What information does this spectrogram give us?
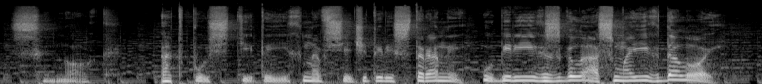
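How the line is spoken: Frightened strained whisper. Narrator (Russian): У перепуганного мусы голос пропал, но он выдавил из себя шепотом

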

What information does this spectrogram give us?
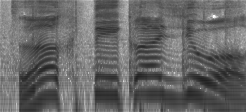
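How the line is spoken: Roar. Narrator (Russian): взревел парень

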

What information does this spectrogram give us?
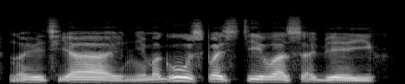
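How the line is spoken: Tearful mutter. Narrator (Russian): влажными от слез глазами, бормоча

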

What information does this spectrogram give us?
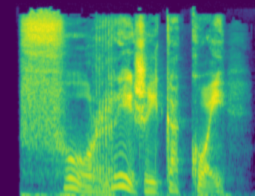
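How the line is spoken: Loud hiss. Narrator (Russian): громко прошипела кошка, рассчитывая, что кот ее услышит

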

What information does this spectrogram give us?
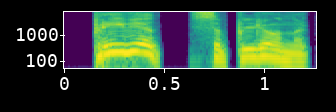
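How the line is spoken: Exclaimed. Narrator (Russian): воскликнул

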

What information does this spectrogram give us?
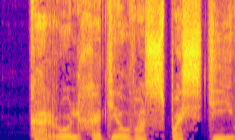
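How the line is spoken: Exclaim. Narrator (Russian): воскликнул Луи

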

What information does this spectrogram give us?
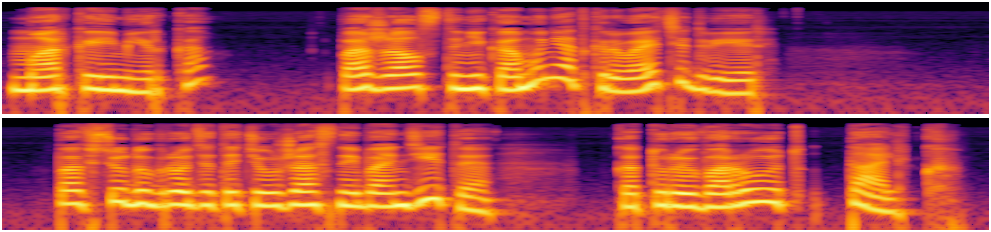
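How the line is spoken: Said gently. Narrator (Russian): ласково сказали детям

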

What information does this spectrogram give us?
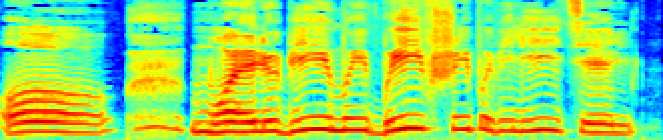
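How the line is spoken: Deep heavy sigh. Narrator (Russian): Джин вздохнул столь глубоко

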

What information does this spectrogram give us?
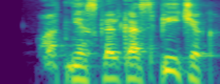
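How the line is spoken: Whispering. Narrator (Russian): шептали они

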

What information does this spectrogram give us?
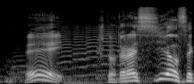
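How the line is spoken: Shouting. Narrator (Russian): кричал хозяин Джону

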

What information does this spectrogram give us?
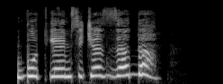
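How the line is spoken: Shout. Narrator (Russian): закричала Маша

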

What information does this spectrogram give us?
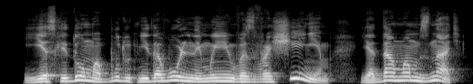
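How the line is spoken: Plain. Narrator (Russian): сказал я

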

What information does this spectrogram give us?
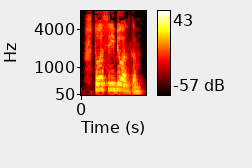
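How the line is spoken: Stern. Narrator (Russian): сказала она строгим голосом

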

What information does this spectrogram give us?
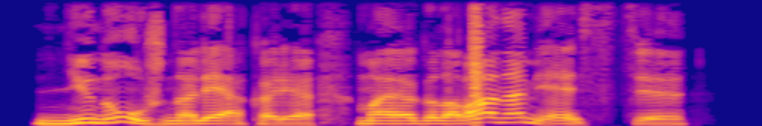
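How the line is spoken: Shouting. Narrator (Russian): закричал король

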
